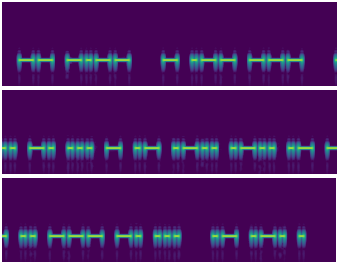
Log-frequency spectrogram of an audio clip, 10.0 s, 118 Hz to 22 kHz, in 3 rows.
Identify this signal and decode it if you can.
Morse code, heard as a keyed tone, about 25 wpm, 600 Hz. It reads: MY TWO INSTALLATIONS ARE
